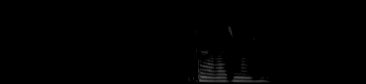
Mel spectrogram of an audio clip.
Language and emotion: Russian, neutral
